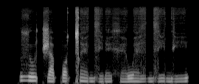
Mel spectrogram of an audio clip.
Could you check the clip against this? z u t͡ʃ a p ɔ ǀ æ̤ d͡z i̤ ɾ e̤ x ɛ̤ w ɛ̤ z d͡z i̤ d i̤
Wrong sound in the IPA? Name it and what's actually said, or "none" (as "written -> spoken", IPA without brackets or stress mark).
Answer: æ̤ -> ɛ̤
